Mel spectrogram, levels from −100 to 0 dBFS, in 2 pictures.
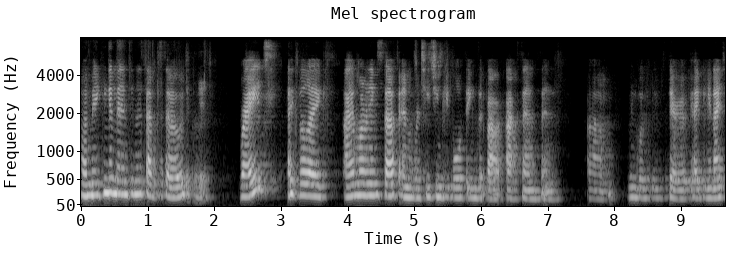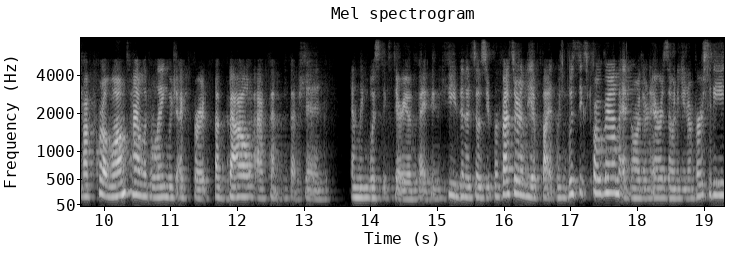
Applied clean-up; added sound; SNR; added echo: neural mask model DeepFilterNet 3.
